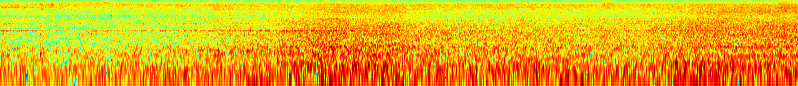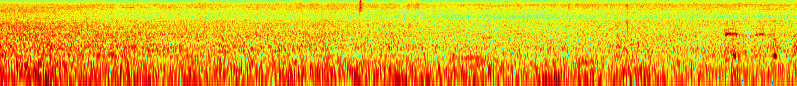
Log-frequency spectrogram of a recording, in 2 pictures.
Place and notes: Midtown East, New York City, New York, USA - NYC, metro station
NYC, metro station at grand central station; platform, train coming n going, passengers waiting, music;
